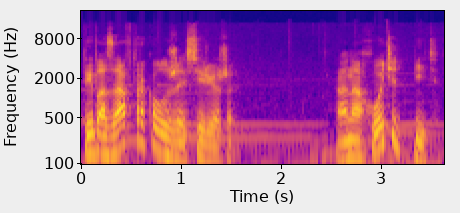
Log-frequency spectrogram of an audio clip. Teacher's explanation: это резко восходящая мелодия в интонационном центре и резко нисходящая в послецентровой части. Она звучит при вопросе без вопросительного слова. · Term: Интонационная конструкция 3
